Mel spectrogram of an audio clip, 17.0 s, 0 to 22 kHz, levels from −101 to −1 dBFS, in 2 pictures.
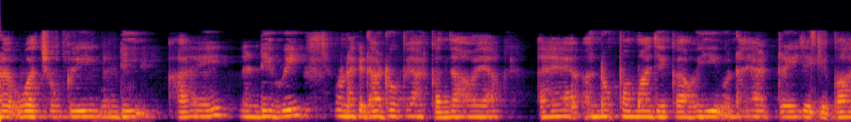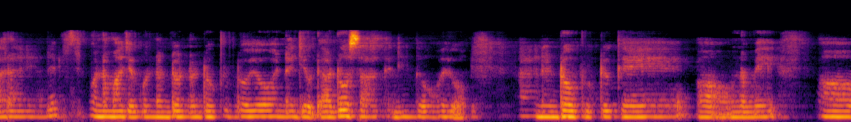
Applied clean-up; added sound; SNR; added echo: neural mask model DeepFilterNet 3.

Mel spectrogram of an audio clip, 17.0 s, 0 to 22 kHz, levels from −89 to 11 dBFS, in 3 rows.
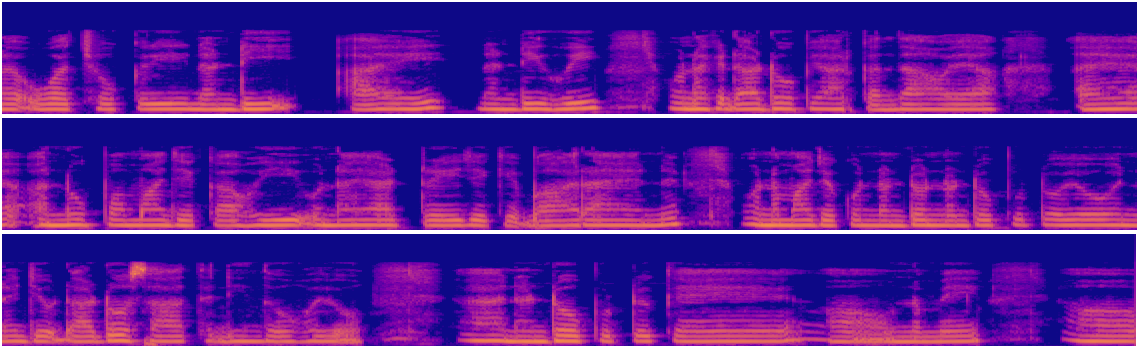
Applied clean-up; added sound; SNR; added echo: none; none; none; none.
